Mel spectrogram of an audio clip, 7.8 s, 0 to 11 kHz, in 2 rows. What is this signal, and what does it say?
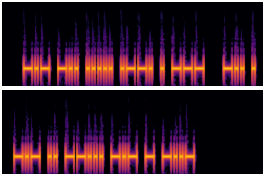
Morse code, heard as a keyed tone, about 28 wpm, 700 Hz. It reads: KD5PEO DE KI7KTX
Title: USA Callsign DE Callsign - 6 Characters - 28wpm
